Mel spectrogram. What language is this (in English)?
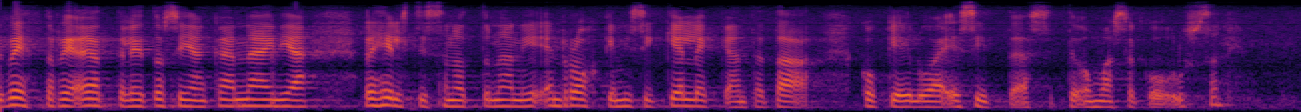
Finnish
